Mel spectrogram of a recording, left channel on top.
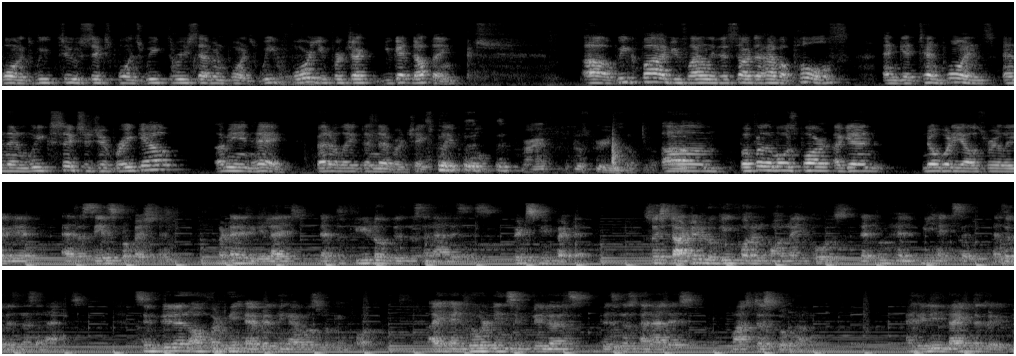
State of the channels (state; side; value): different; both; correlation -0.01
